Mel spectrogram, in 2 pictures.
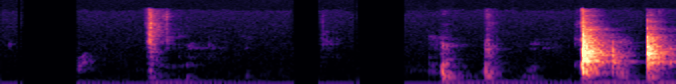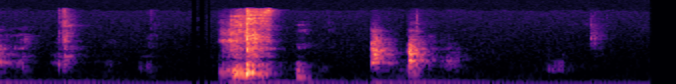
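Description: Close-up eating sounds: a person chewing rice and stewed beef rib, with short, scattered mouth smacks and clicks, the loudest about three seconds in.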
